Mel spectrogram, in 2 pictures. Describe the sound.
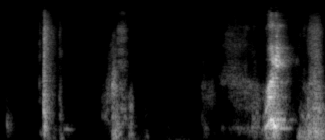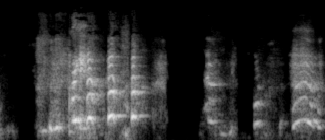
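A person imitates a prairie dog communication call: a run of sharp, high-pitched yips and chirps in uneven bursts, loud, with a couple of brief breathy sounds between them.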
